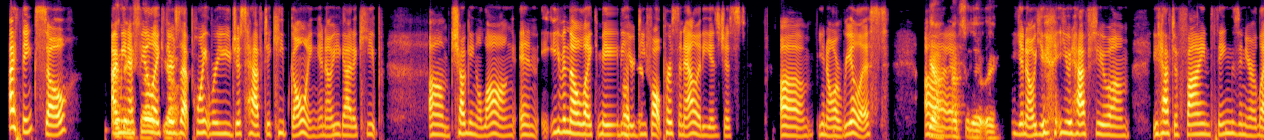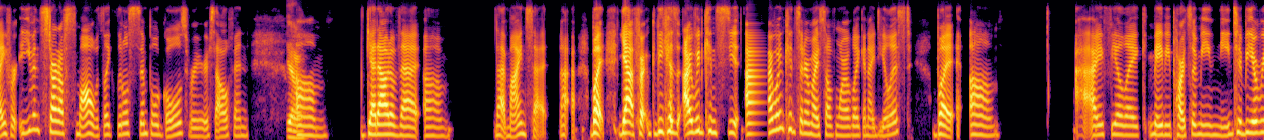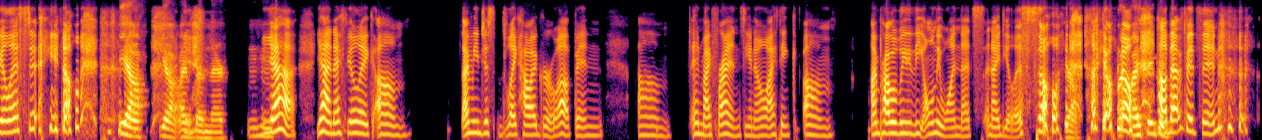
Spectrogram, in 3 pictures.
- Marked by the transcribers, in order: other background noise; laughing while speaking: "you"; laughing while speaking: "you know Yeah"; laughing while speaking: "so, I don't know how that fits in"; chuckle
- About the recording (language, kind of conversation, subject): English, unstructured, How do realism and idealism shape the way we approach challenges in life?
- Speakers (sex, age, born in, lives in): female, 40-44, United States, United States; male, 30-34, United States, United States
